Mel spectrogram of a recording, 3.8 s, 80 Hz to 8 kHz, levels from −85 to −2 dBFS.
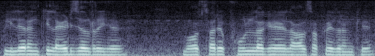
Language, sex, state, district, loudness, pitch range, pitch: Hindi, male, Chhattisgarh, Raipur, -14 LUFS, 160-170 Hz, 160 Hz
